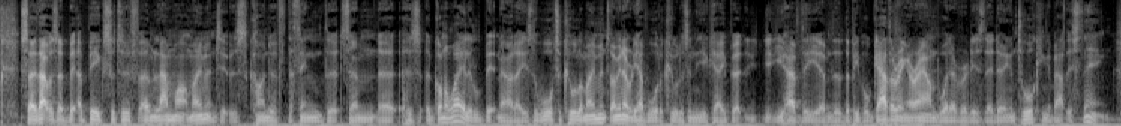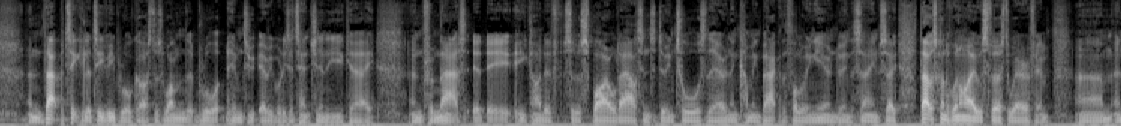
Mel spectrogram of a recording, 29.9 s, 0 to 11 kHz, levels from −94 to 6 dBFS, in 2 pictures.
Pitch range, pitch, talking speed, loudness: 75-85 Hz, 75 Hz, 245 wpm, -27 LUFS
